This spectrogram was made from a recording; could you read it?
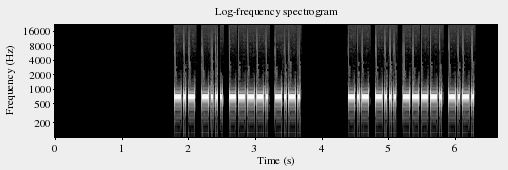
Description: Morse code, heard as a keyed tone, about 36 wpm, 700 Hz. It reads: KB9C KB9C
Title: USA Call Signs - 4 Characters - Repeated 3x - 35wpm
